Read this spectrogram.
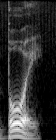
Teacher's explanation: name of the sound is a voiceless bilabial plosive and similarly the letter B as in boy is a voiced bilabial plosive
